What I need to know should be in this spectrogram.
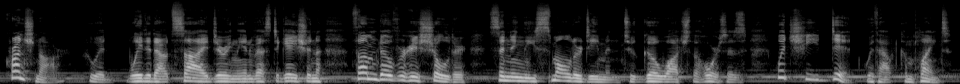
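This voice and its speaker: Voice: medium pitch, animated, moderate pace, few pauses, a little mellow, faint music behind. A narrator reading a scripted fantasy story for an audiobook.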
